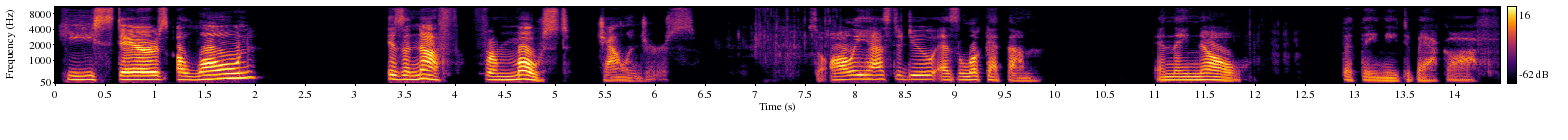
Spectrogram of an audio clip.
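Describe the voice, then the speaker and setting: An older woman reading a children's picture book aloud in an expressive, unhurried way, with chatty asides of wonder. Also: low-pitched, no echo, studio quality.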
